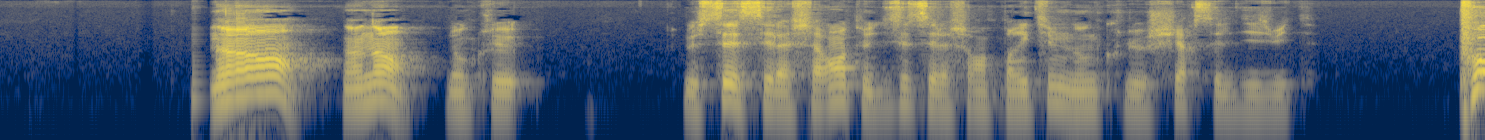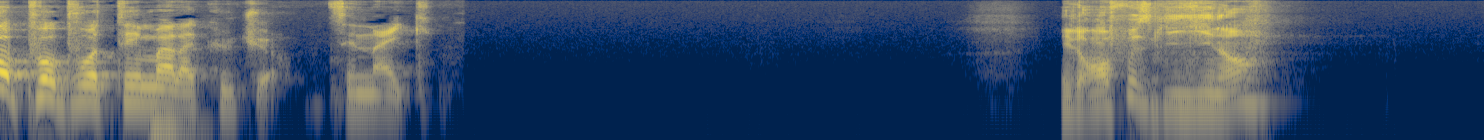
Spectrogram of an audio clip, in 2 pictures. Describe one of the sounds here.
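A man talks with animation through a microphone, heard as if on a video call.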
